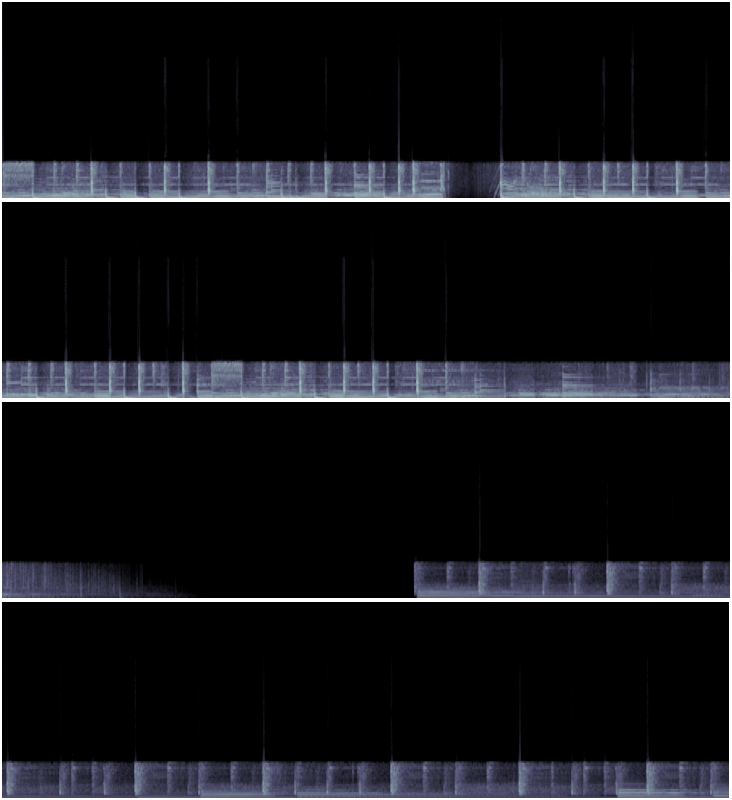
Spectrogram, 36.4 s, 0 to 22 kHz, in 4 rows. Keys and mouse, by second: 0.6 click, 0.7 click, 3.5 click, 4.8 click, 6.4 g, 14.0 g, 18.9 Tab, 20.7 click, 22.4 3, 25.9 e, 32.5 s.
